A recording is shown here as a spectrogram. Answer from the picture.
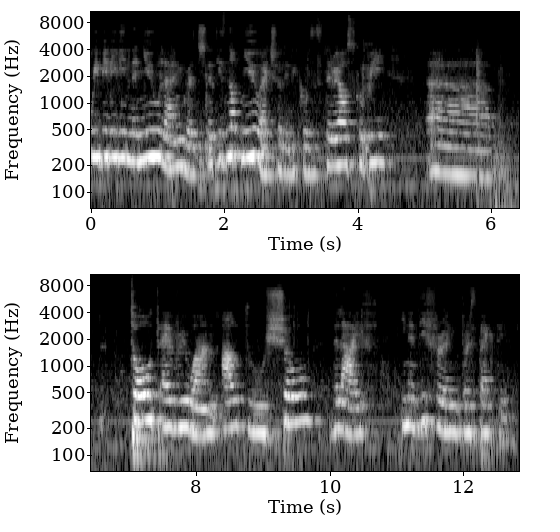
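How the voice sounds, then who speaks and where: A woman speaks very slowly with an Italian accent, at medium pitch and with ordinary pitch variation. Room echo is audible, along with noticeable background noise. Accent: Italian accent, non-native English. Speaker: photographer and 3D filmmaker. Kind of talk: award acceptance speech. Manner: hesitant, many fillers.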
